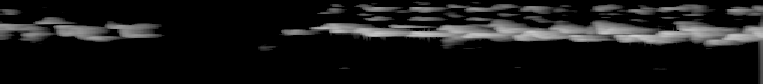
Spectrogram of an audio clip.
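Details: An ultramarine grosbeak in nature gives its quiet surdina song: a short burst of falling whistles, a pause of about a second, then a dense, quick flow of sliding high notes.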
